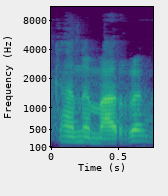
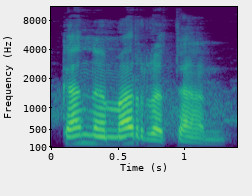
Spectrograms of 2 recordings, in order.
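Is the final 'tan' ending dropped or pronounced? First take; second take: dropped; pronounced. First: The phrase ends without the 'tan' syllable. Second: The phrase ends with a full 'tan' syllable. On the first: "We don't have to pronounce this last um, fetain here" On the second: "And that's just very formal"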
